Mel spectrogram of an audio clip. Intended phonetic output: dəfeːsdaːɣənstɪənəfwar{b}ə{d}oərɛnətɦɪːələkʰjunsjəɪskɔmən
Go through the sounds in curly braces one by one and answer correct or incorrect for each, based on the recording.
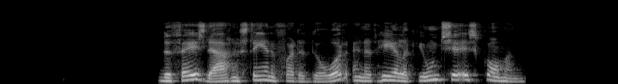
incorrect: d, correct

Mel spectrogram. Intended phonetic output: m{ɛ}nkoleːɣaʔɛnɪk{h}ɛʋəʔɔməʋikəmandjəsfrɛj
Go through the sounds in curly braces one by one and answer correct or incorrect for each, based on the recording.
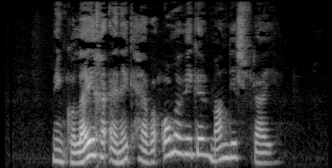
incorrect: i, correct

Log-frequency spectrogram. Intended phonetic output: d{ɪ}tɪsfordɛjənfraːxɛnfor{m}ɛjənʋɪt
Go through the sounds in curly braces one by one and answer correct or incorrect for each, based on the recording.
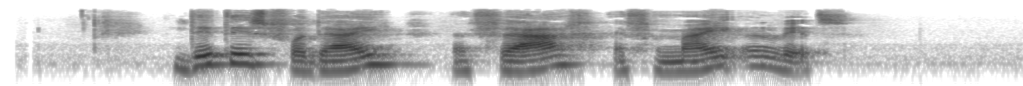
correct, correct

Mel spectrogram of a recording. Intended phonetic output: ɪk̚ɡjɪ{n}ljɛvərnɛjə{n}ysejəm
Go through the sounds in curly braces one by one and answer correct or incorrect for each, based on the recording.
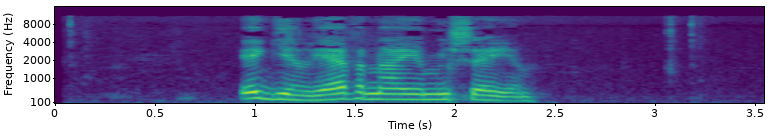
correct, incorrect: m

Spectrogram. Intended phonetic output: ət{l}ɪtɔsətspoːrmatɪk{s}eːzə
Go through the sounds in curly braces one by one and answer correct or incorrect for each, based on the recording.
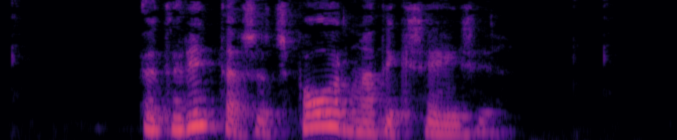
incorrect: r, correct

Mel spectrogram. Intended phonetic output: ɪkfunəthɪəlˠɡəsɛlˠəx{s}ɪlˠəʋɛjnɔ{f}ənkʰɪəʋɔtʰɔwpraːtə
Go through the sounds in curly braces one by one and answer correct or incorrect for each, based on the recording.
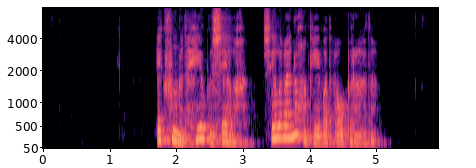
correct, incorrect: x

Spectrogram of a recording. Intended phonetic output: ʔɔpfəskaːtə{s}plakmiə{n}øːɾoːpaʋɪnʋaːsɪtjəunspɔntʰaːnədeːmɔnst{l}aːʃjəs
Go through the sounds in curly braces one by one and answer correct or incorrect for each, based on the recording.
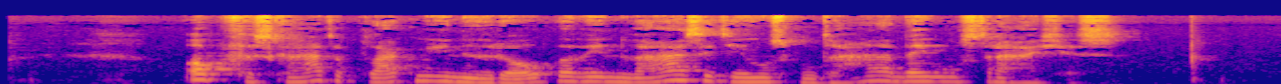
incorrect: none, correct, incorrect: r

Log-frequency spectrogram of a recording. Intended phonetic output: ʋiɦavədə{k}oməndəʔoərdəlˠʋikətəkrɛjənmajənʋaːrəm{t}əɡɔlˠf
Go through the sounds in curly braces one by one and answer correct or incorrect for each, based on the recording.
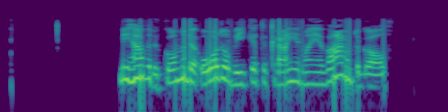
correct, correct

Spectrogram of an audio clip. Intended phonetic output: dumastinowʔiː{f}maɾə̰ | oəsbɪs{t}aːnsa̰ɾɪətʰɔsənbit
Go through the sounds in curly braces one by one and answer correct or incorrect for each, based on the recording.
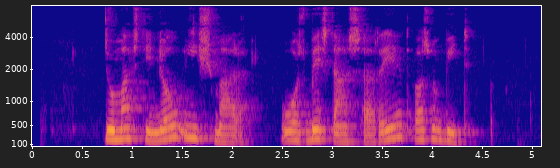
incorrect: s, correct

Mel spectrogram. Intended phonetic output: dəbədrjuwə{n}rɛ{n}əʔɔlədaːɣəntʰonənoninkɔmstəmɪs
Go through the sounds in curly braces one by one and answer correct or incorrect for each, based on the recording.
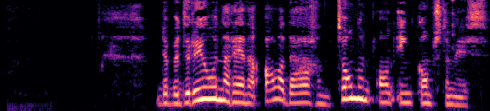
correct, correct

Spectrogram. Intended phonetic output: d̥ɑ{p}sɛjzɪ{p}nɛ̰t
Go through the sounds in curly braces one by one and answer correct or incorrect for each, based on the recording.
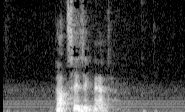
incorrect: t, incorrect: k

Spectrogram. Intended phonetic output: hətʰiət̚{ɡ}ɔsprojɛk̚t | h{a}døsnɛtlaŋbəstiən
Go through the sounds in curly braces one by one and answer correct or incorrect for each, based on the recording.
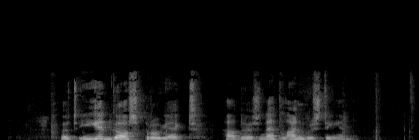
correct, correct

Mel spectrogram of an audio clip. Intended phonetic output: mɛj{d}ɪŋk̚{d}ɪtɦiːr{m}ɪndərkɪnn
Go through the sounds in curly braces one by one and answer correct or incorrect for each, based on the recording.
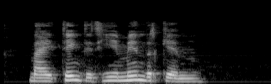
incorrect: t, correct, correct

